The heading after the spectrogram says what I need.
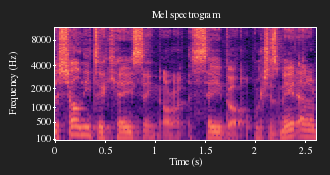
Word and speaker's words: sabot: So, I'm not alone in my pronunciation of Sabo. In fact, we can't say it's an American pronunciation because I pretty sure I heard some interesting accents in those examples.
